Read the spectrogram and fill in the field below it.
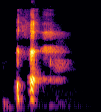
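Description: A young child gives a single short, sharp sneeze, close and clear, followed by a soft exhaled tail in a quiet room.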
